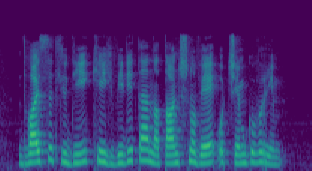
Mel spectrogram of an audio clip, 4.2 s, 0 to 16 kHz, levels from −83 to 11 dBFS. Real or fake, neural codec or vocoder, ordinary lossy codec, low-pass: real; none; none; 7.2 kHz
